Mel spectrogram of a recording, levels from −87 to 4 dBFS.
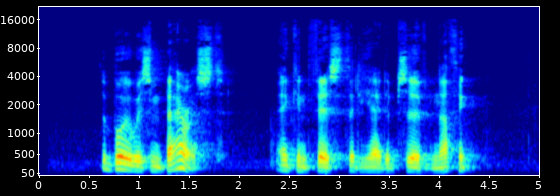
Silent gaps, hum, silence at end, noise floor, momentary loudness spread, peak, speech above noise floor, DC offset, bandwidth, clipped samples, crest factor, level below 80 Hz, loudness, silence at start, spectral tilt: none; none; 0.7 s; -70 dBFS; 15 LU; -10 dBFS; 42 dB; under 0.1%; 16 kHz; under 0.1%; 20 dB; -80 dBFS; -30 LUFS; 0.65 s; -4.5 dB/octave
